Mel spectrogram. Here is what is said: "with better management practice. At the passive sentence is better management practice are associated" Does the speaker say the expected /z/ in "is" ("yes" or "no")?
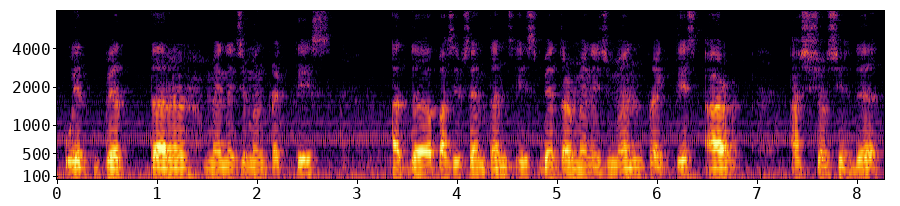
no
